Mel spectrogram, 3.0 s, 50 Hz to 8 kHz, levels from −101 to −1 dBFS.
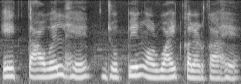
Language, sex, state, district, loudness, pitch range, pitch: Hindi, female, Arunachal Pradesh, Papum Pare, -14 LUFS, 220-245 Hz, 230 Hz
